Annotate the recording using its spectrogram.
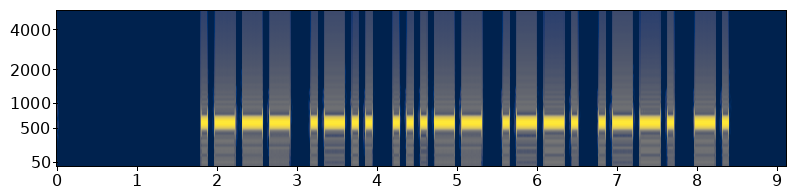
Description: Morse code, heard as a keyed tone, about 14 wpm, 600 Hz. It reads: JL3PPN
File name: Callsigns-14wpm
